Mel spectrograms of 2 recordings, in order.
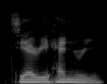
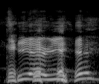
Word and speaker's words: Thierry Henry: At that time, because we were in Nigeria, we didn't have the right pronunciation. So we would always call him Thierry Thierry Henry. Thierry Henry.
